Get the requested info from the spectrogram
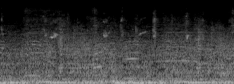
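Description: Live basketball game sound in an arena: a steady crowd din, a ball being dribbled on the hardwood, and short sneaker squeaks on the court.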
